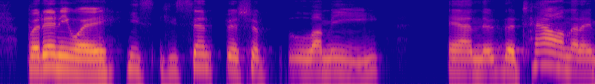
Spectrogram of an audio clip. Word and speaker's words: Lamy: But in 1850, the Catholic Church sent a bishop, Bishop Lamy is the way that's pronounced, Bishop Lamy.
